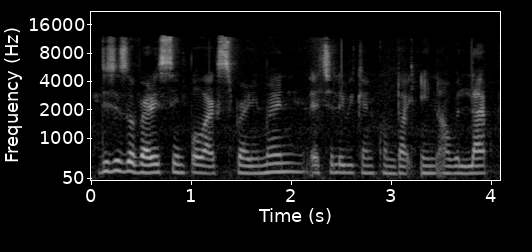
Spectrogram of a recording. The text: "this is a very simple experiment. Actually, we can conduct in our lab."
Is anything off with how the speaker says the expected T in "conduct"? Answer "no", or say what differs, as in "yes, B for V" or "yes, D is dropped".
no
